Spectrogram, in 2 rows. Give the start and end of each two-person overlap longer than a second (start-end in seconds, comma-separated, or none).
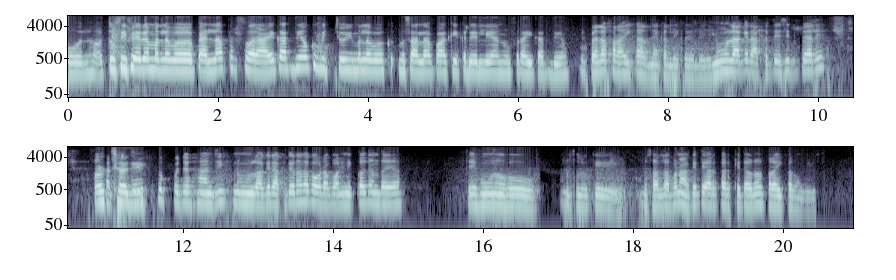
none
